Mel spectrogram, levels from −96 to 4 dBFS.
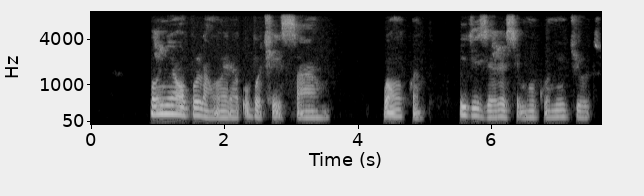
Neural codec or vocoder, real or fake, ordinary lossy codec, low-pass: none; real; none; 7.2 kHz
